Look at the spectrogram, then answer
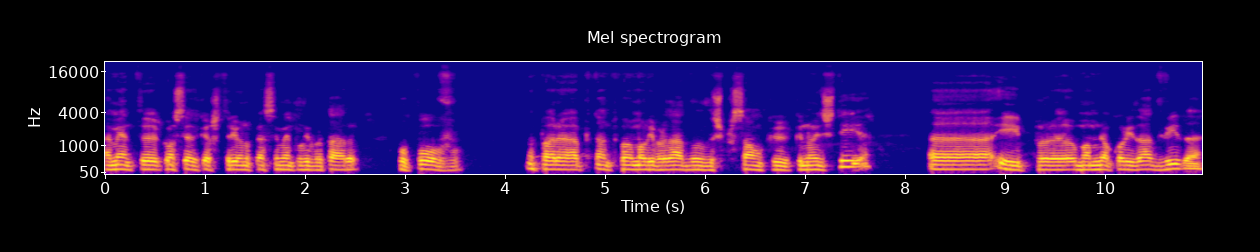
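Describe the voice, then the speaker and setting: In a dry, close recording with no echo, a man speaks at a moderate pace with a medium pitch, a dark, mellow tone, fairly even intonation and very even loudness. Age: 70s. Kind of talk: interview answer. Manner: hesitant, repetitive.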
